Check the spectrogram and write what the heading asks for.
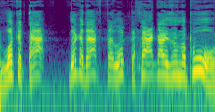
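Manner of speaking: mocking onlookers. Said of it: "people were going".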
